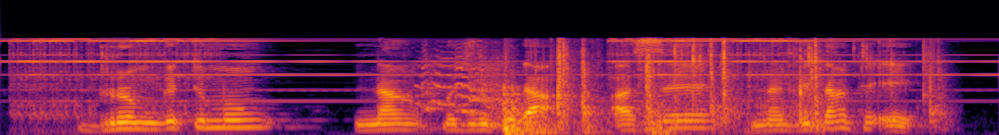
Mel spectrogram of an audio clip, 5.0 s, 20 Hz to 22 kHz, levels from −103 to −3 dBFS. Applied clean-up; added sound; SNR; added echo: none; Squeak + Telephone; 3 dB; none.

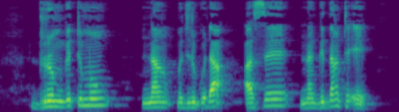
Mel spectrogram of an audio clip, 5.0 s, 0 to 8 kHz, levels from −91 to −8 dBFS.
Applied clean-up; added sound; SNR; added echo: none; none; none; none.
